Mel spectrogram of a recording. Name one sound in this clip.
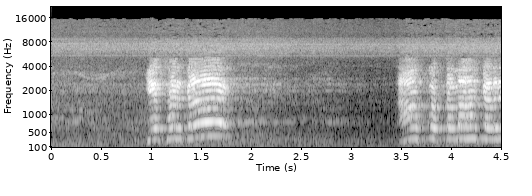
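A man speaks forcefully and loudly into a microphone.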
